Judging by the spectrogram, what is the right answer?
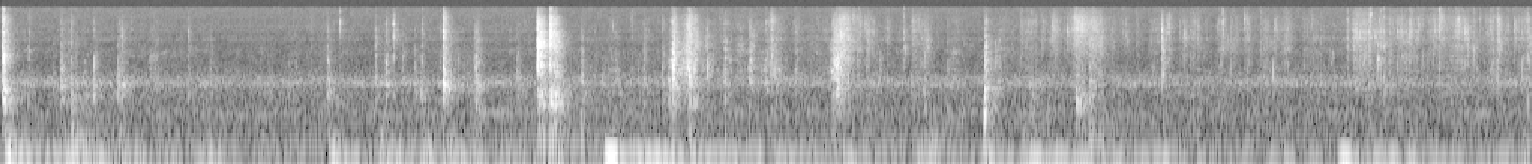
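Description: Faint handling of a trading-card box and its foil packs: scattered soft clicks and taps of cardboard, with a light crinkle of a foil wrapper near the end.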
